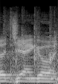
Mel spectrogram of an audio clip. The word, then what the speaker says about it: Django: The Django Unchained. – You have to say the D is silent.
